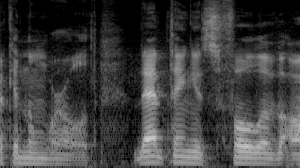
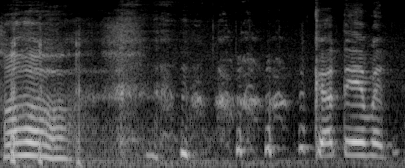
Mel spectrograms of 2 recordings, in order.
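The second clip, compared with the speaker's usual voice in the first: laughing; 12 semitones higher than usual. Real, not acted. Still laughing.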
